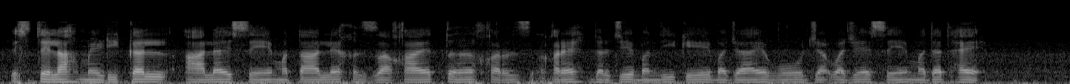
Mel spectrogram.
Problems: constant background noise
